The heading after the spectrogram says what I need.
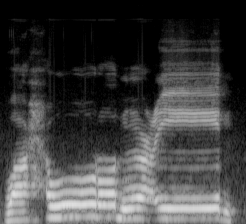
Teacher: وحو واو پڑھتے ہوئے ہونٹ گول ہونے چاہیے اور ہا کے اوپر باریک ہا پڑھنا ہے آپ نے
